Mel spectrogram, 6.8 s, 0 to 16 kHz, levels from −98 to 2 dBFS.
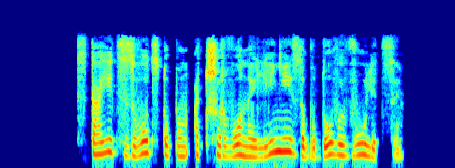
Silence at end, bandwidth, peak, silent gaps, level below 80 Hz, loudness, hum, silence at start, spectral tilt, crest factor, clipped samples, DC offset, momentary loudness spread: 0.8 s; 8 kHz; -2 dBFS; 2.86-2.90 s; -62 dBFS; -20 LUFS; none; 1.15 s; -4.5 dB/octave; 18 dB; under 0.1%; under 0.1%; 13 LU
